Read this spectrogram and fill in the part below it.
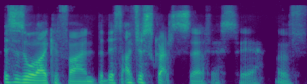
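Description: Guy hosting a soccer podcast, creaky gravelly voice, animated, repeats himself, dry sound. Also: on the low side, a little fast, no echo. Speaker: podcast host. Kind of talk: casual chat about soccer.

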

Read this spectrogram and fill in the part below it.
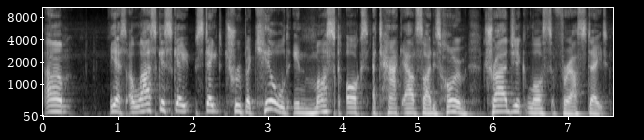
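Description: A man's voice: a little high, measured pace. A man hosting a podcast, reading a news article aloud with wry, sarcastic asides and frequent self-corrections. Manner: wry, sarcastic running commentary. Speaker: podcast host.

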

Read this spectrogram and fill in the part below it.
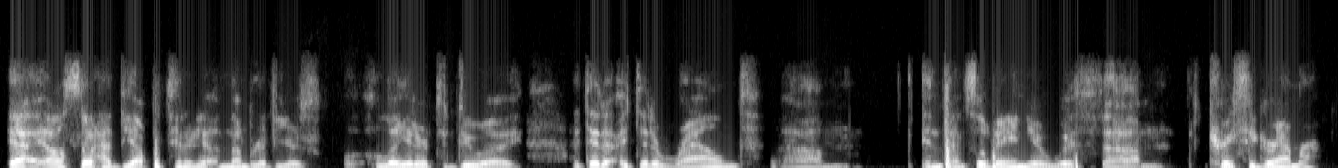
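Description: A man's voice: medium pitch, brisk, a little mellow, no echo, muffled recording. A man, a singer-songwriter guest, chatting casually in an interview, often stammering and restarting. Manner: hesitant, stammers and laughs often.

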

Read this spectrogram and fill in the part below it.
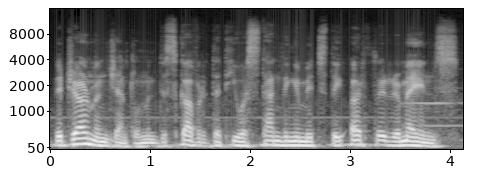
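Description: Man playing a mellow, courtly storyteller. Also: fairly low pitch, a little hiss or hum, close to an everyday voice. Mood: absorbed storytelling. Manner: formal, courteous, florid, deliberate phrasing. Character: courtly Egyptian man, learned, nostalgic storyteller. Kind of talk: radio drama acting. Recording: dull, muffled old radio recording.

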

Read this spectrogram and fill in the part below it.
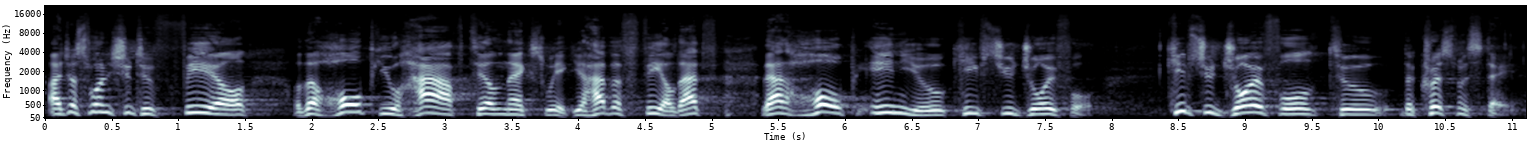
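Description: Older Persian-accented pastor, high voice. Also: male voice, animated. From Iran. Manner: hesitant, halting, repeats phrases. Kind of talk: bilingual sermon. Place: church sanctuary. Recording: reverberant church hall.

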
